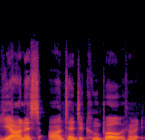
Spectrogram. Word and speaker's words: Giannis Antetokounmpo: They obviously have Giannis Antetokounmpo, if I'm saying that correctly. I usually do. – Yeah, that was pretty good.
